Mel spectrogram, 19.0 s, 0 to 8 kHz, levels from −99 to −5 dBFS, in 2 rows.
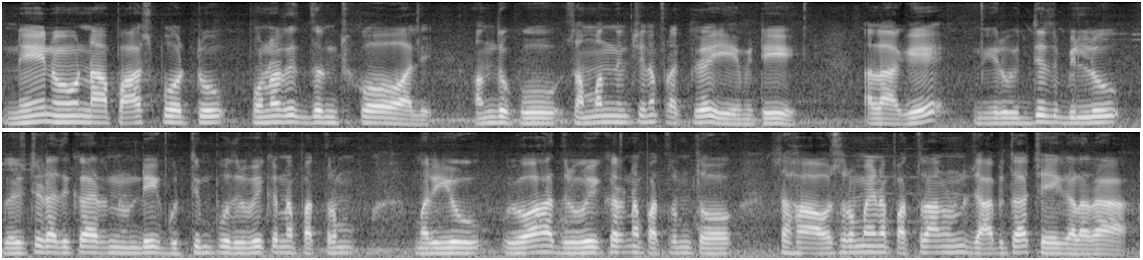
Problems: constant background noise, background conversations at intervals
